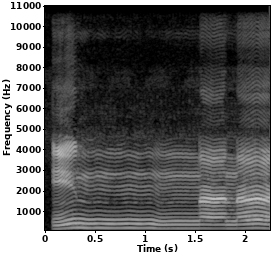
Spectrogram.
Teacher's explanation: yang pertama ini nunnya ini pendek, yang kedua baru panjang karena ada tanda alifnya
